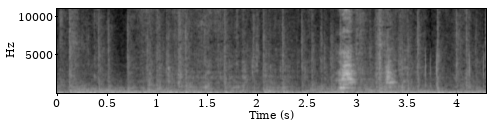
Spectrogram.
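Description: Background action music with a steady low pulse. About three seconds in, a short, loud call-like sound cuts in, followed by a weaker one just after.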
